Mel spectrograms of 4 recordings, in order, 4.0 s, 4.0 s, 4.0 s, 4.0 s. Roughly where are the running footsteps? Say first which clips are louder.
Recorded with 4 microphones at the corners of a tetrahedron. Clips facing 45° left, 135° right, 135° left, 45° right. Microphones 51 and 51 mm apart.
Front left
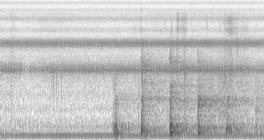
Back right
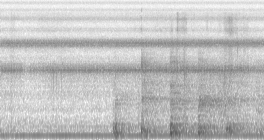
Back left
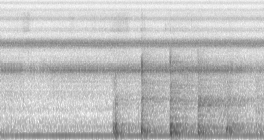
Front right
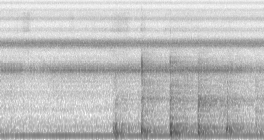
Front left 3 dB, back left 1 dB; left.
